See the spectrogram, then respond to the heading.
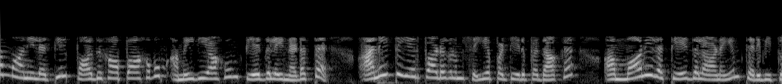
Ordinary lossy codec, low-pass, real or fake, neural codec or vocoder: none; 3.6 kHz; real; none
